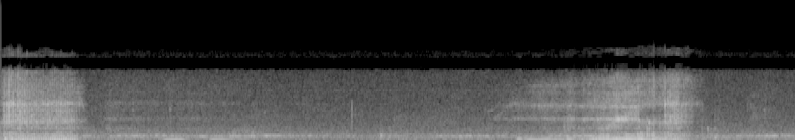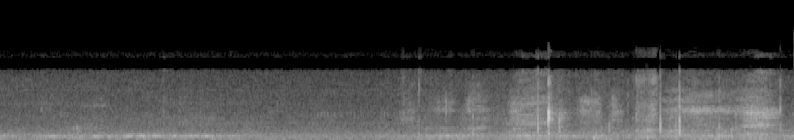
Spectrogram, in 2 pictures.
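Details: Beagle puppy tired after a long outing, snoring in sleep: irregular snorting snores roughly every three seconds, with light hiss and room noise between them.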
